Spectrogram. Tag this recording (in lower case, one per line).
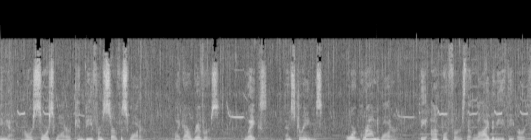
music
speech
